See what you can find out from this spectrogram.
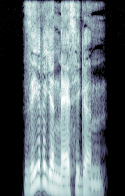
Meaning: strong dative masculine/neuter singular of serienmäßig
- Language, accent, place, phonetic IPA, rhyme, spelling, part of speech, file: German, Germany, Berlin, [ˈzeːʁiənˌmɛːsɪɡəm], -eːʁiənmɛːsɪɡəm, serienmäßigem, adjective, De-serienmäßigem.ogg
